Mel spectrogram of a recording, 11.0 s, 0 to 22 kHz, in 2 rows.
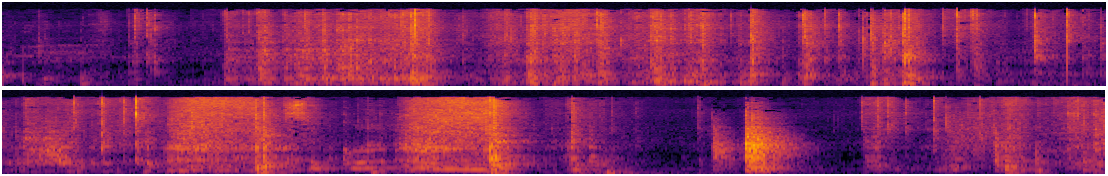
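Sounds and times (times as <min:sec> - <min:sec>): knife slicing packing tape: 0:01.1 - 0:03.8.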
